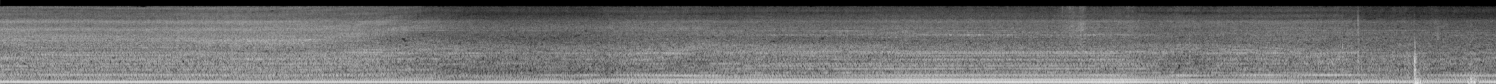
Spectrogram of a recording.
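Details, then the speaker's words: 2008 Chevrolet Spark after the EGR valve was cleaned with throttle body cleaner: it idles normally for 4–5 seconds, then with no throttle holds a fast steady drone, estimated at 3000+ rpm. An airy hiss near the intake manifold suggests a suspected vacuum leak. "Intake manifold के पास से hissing नॉज आती है सुनके ऐसा लगता है जैसे हवा लीक हो रही हो"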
